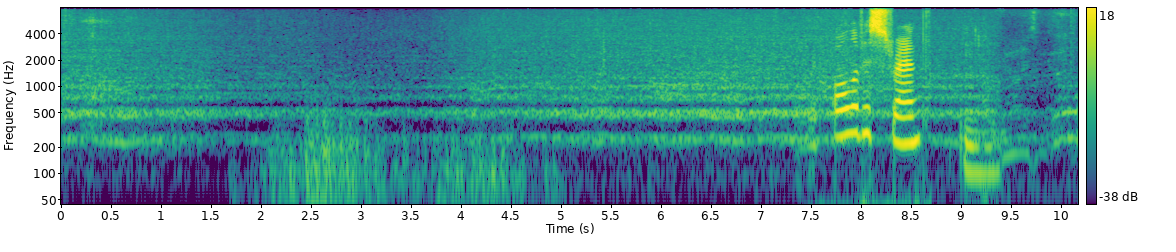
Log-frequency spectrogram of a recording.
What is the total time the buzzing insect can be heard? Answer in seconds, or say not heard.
10 s.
